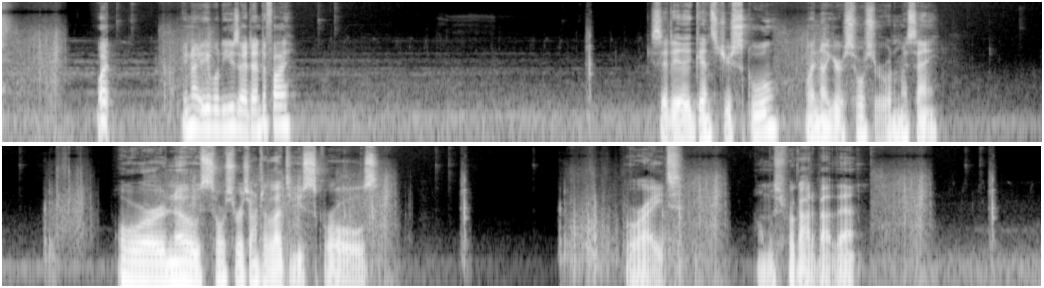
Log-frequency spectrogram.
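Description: A game menu gives soft clicks as items are selected.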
